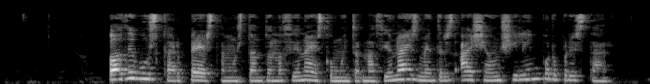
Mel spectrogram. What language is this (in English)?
Galician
